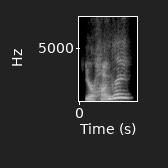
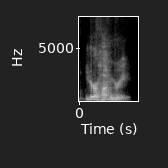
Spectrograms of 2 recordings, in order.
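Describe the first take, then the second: First: It is said as a question, inflecting the end. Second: It is said as a plain statement. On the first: It asks someone whether it is true. "That's a question" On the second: It tells someone a fact. "That's a statement"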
